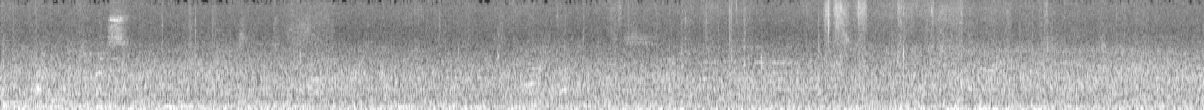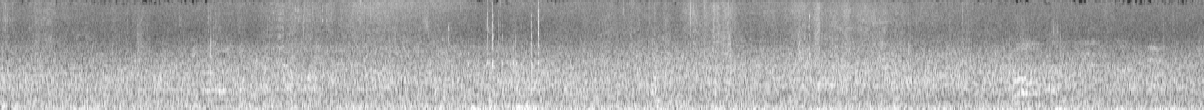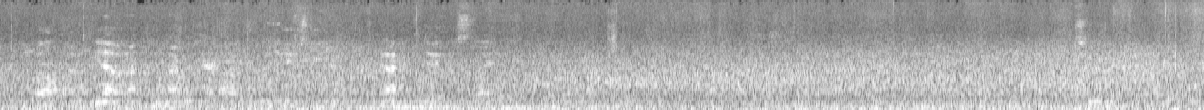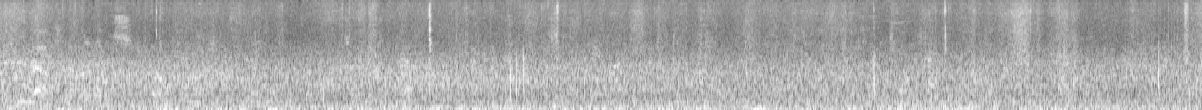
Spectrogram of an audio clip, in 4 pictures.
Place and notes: the abuse these beautiful peoples suffered and so many countless others in similar situations as the americas and other places were colonized by the christian terrorists of centuries previous and the current times can not be fathomed in the breadth and width of its brutality and heartlessness. they amd other non white non christian people were forced into slave labor to build disgusting places like this that stand and are celebrated to this day as symbols and realities of the ongoing settler colonialist genocide.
